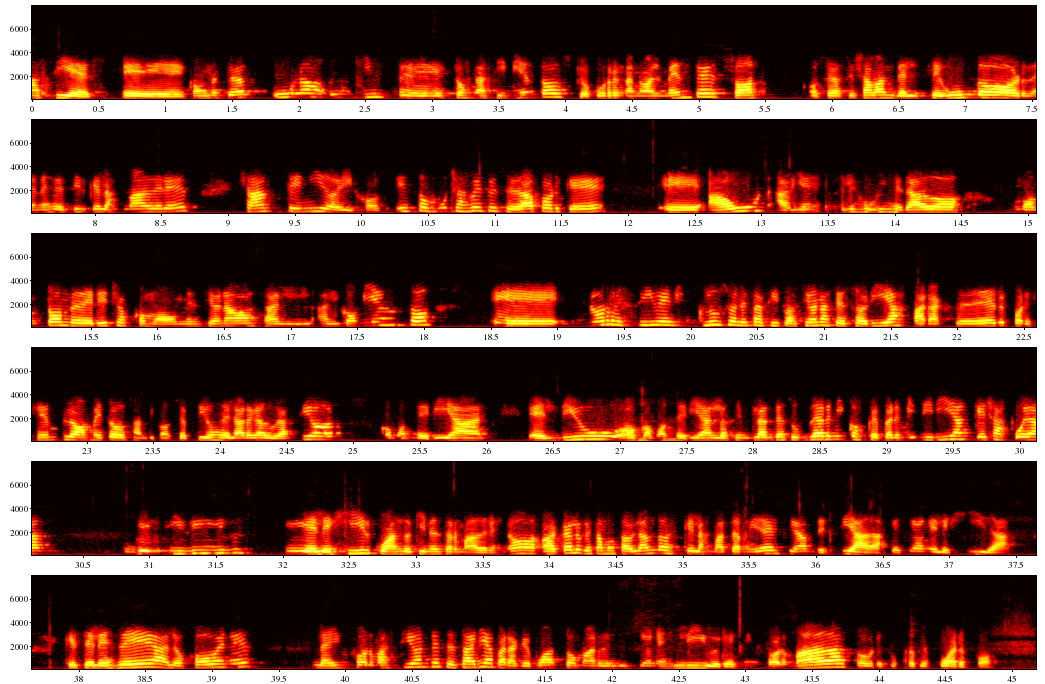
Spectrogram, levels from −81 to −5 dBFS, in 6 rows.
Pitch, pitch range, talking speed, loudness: 220 Hz, 200-260 Hz, 165 wpm, -22 LUFS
